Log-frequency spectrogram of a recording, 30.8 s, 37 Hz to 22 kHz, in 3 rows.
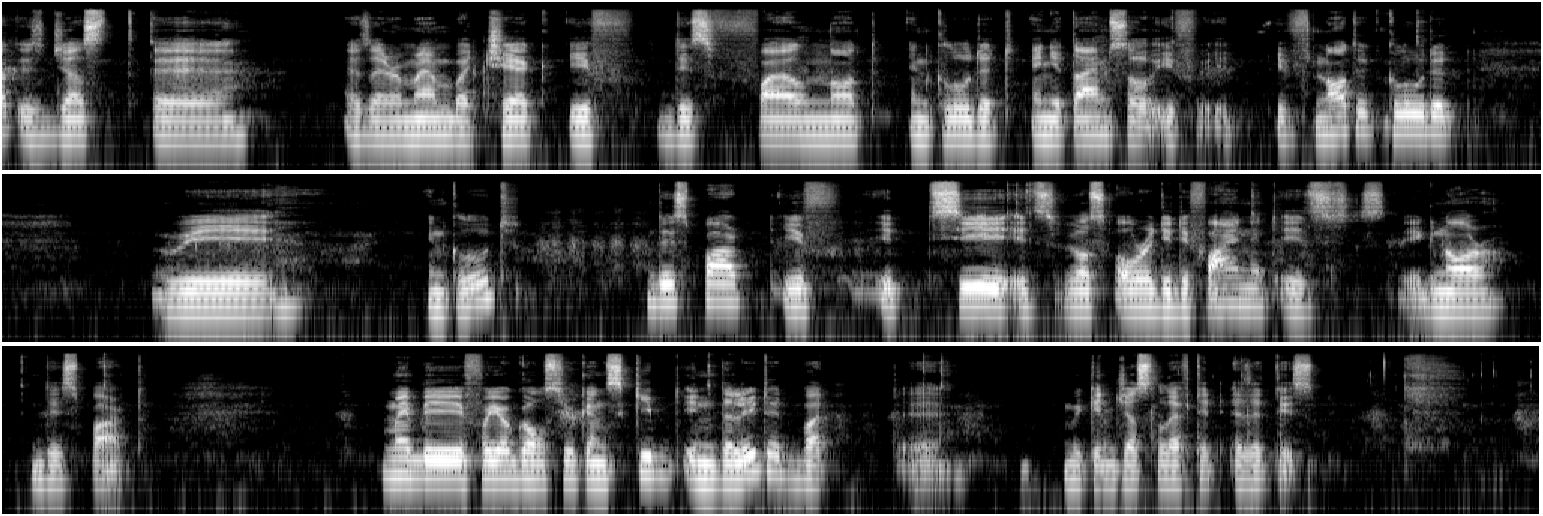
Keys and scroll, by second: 30.3 super+s.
